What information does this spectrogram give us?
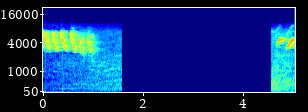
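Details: Double-collared seedeater song used to warm up captive birds: a fast trill of high repeated notes for about a second, silence, then a return of bright rising whistled notes.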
